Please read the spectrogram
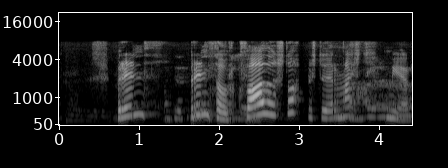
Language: Icelandic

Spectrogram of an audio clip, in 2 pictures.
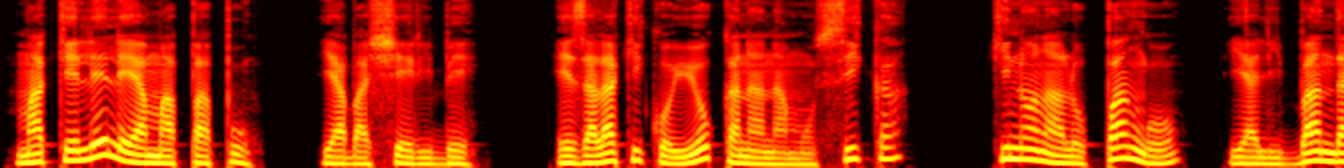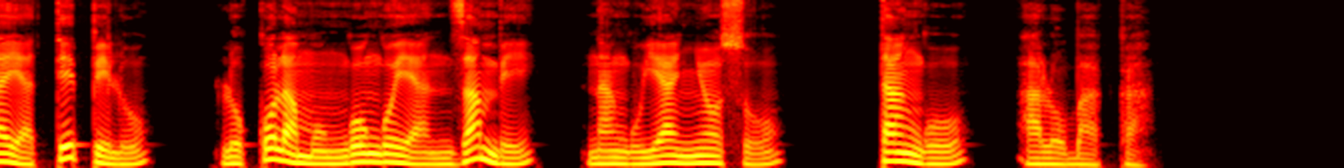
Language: Lingala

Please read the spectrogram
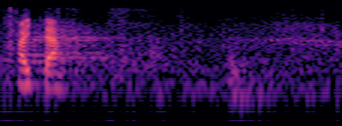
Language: Estonian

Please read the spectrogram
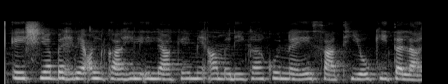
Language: Urdu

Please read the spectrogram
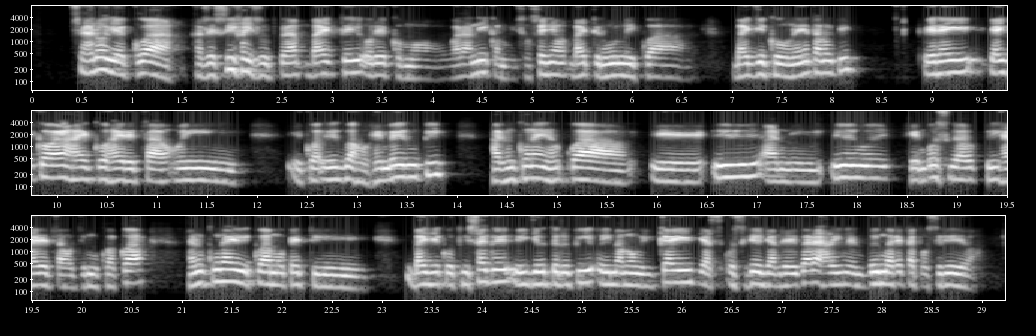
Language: Eastern Bolivian Guaraní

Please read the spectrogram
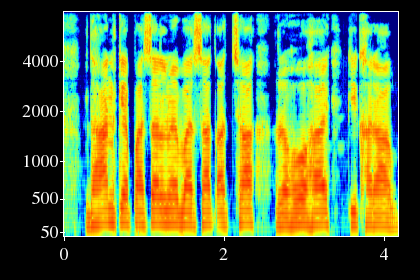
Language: Magahi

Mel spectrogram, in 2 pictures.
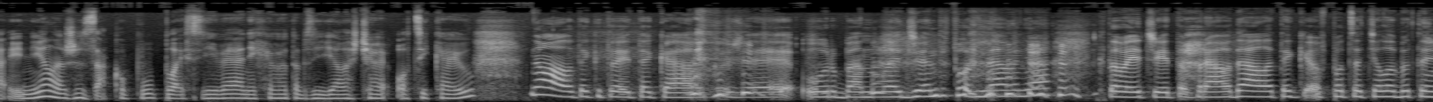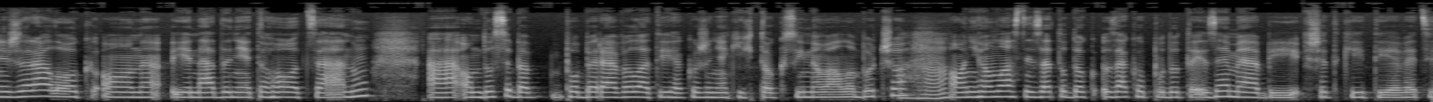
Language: Slovak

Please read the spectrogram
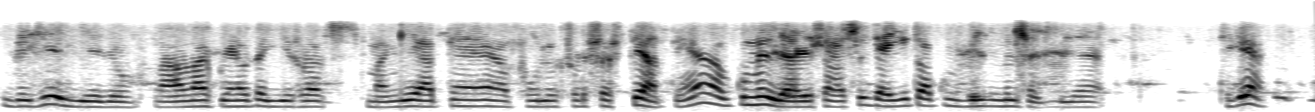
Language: Hindi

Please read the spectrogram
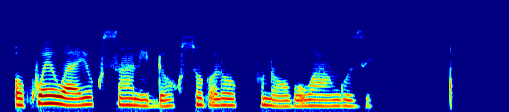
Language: Ganda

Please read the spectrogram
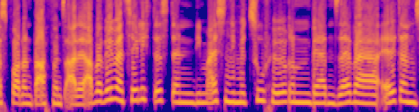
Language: German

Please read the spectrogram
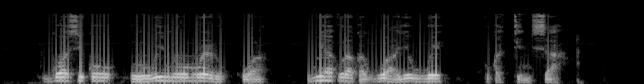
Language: Baatonum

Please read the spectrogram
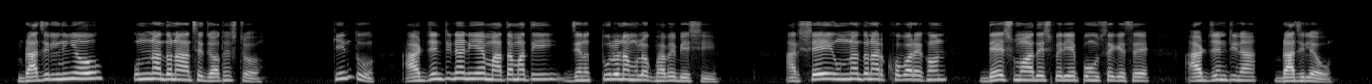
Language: Bangla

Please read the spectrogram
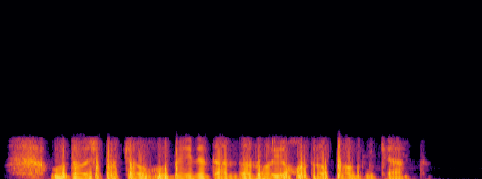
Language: Persian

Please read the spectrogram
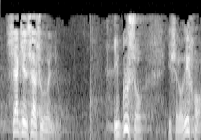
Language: Spanish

